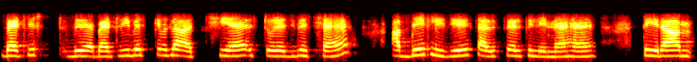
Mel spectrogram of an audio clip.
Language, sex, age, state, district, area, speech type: Hindi, female, 30-45, Madhya Pradesh, Balaghat, rural, conversation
